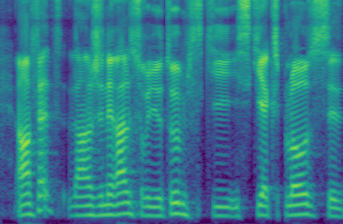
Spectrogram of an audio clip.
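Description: A man with a Quebec accent talks with fairly even intonation. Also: quiet background. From Quebec, Laurentides. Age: 20s. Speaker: content creator; podcast guest, content creator. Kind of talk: casual chat. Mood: relaxed, smiling. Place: studio. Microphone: studio mic.

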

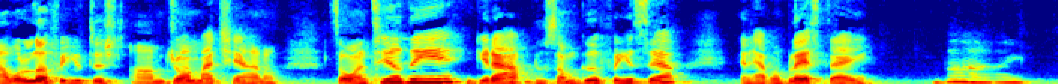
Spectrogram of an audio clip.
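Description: A woman at a fairly quick pace, her pitch varying in an ordinary way. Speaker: home vlogger. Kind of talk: casual vlog chat. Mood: warm, upbeat. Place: kitchen. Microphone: phone near.

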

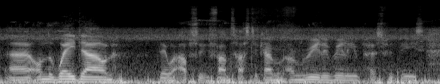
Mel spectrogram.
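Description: A man speaks over loud background noise, the sound dry with no echo. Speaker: hiker reviewing gear. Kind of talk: gear review talk. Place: forest.

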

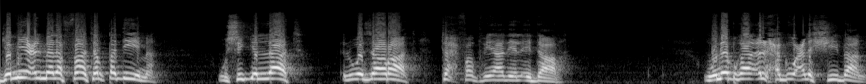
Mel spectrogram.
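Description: At an extremely high pitch, a man speaks at a moderate pace with lively intonation and long, frequent pauses, against a quiet background. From Saudi Arabia. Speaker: retired army major general. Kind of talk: storytelling, oral history. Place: home room.

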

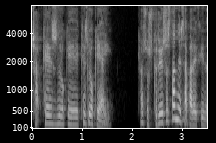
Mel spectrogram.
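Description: Against a quiet background, a woman speaks with lively intonation in a dark, mellow tone. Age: 40s. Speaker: woman searching for her biological mother. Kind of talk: testimony. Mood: serious, reflective, emotional. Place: studio.

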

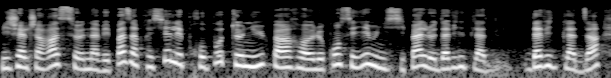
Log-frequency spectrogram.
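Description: Keeping her loudness very even, a woman talks at a fairly slow pace with ordinary pitch variation. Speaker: news anchor. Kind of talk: news reading. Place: studio. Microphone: lapel.

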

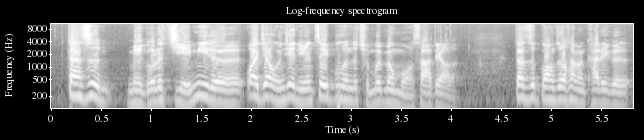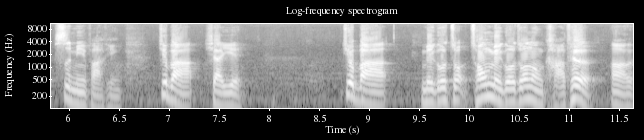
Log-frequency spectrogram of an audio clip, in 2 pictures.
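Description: A man talks at a fairly quick pace with lively intonation. He has an unremarkable speaking voice. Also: fairly high pitch for a man. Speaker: cultural association executive director. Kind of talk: presentation with slides.

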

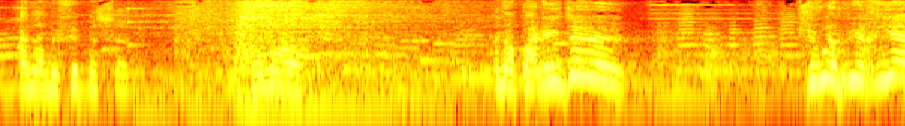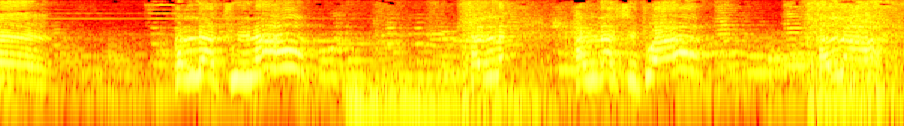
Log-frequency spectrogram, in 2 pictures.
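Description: Over clear background music, a man talks at a very slow pace with long, frequent pauses. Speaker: comedian. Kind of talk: stand-up comedy performance, acting out characters. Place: stage. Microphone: handheld.

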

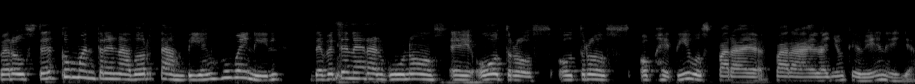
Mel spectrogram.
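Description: A woman's voice with ordinary pitch variation over a quiet background. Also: fairly slow pace, hardly any pauses. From Dominican Republic. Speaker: interviewer. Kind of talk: interview. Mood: friendly, engaged. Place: home room. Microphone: video call.

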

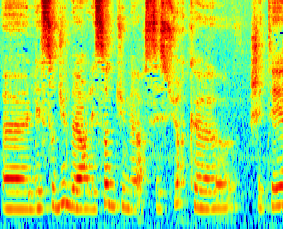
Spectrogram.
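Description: A woman's voice with noticeable background noise. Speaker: stay-at-home mother. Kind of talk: casual talk to camera. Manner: hesitant, many fillers.

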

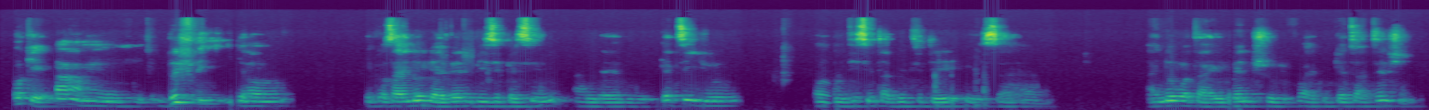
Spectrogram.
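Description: A man speaks at a fairly slow pace with a dark, mellow tone and fairly even intonation, leaving long, frequent pauses. There is audible room echo over a quiet background. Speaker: interview host. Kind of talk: interview question. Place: home room. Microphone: video call.

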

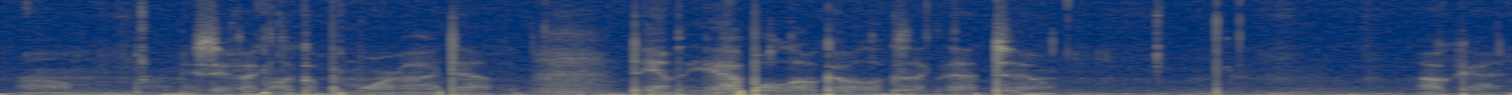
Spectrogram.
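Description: Long, frequent pauses break up a moderate pace, with a dry sound with no echo and loud background noise. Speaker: ASMR creator explaining math. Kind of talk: ASMR whispered math talk, casual explanation to camera.

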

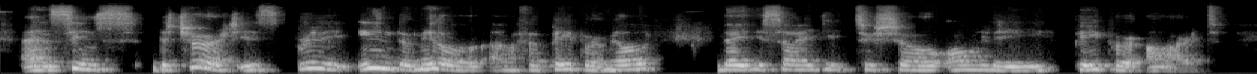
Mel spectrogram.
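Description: Somewhat breathy and dark, mellow in tone, a woman speaks at a fairly slow pace in a fairly high pitch with ordinary variation. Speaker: fiber artist. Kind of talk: presentation. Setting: video call. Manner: halting.

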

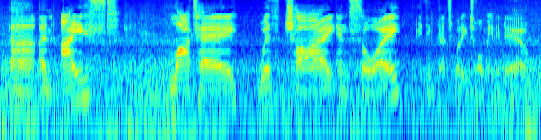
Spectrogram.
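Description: A man speaks at a very slow pace in a dry sound with no echo, with noticeable background noise. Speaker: vlogger. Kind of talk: casual vlog chat. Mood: chatty, mildly in pain. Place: car. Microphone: camera far.

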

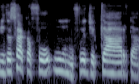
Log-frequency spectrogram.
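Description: Against a quiet background, a woman with a Caribbean accent talks at a medium pitch with a dark, mellow tone and ordinary pitch variation. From Curaçao. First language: Papiamentu (speaking Portuguese). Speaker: politician; guest. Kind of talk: interview. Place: home room. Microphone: video call.

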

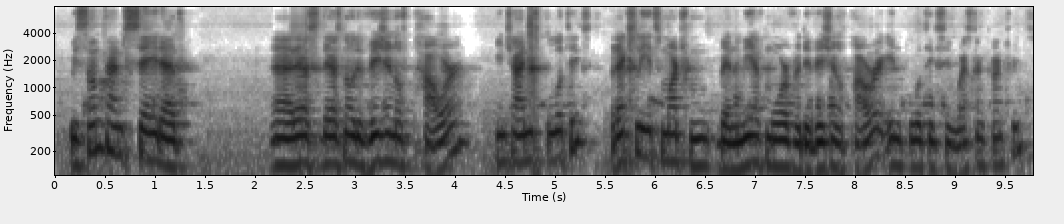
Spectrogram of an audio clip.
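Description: Over light background noise, a man with a Dutch accent talks at a very fast pace with ordinary pitch variation. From Netherlands. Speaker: sociologist. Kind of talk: interview. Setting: video call. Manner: halting. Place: home room. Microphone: video call.

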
